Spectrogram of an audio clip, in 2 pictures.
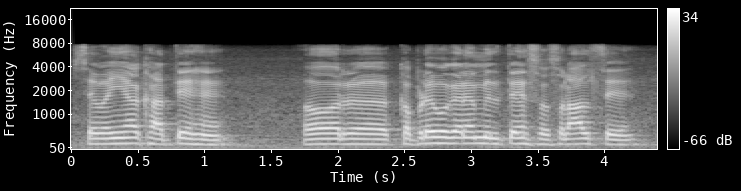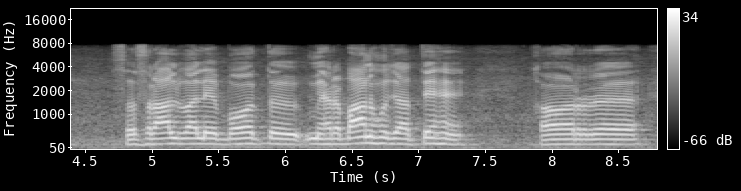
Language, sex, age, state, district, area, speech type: Urdu, male, 18-30, Bihar, Purnia, rural, spontaneous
